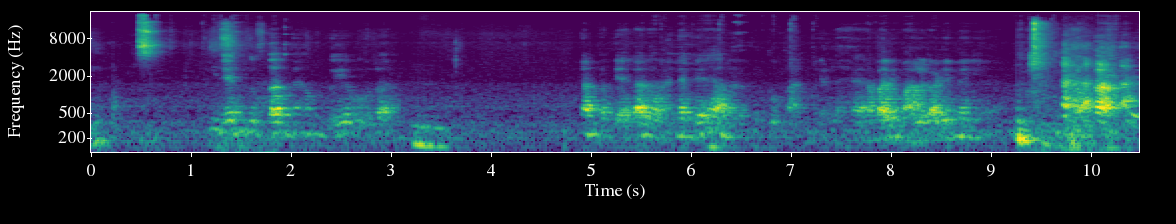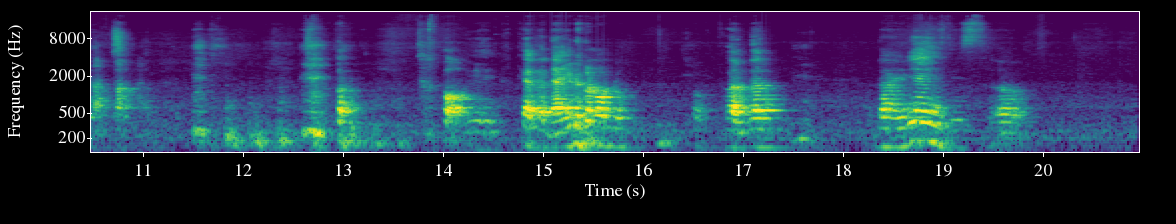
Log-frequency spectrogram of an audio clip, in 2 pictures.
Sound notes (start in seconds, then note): 11.9 laughs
